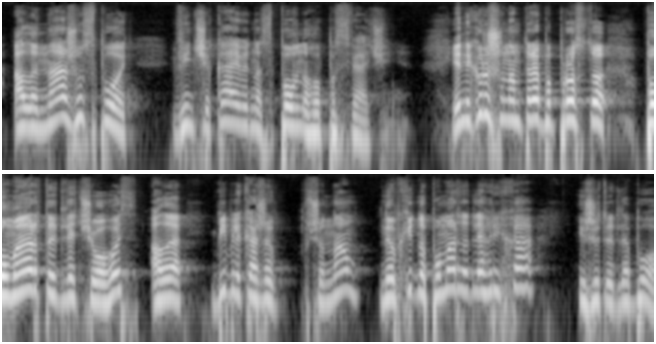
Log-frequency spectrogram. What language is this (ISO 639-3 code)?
ukr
